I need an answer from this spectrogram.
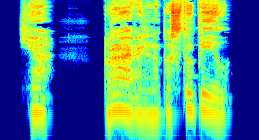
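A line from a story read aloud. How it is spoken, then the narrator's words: Joyful whisper. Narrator (Russian): радостный шепот Джонса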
